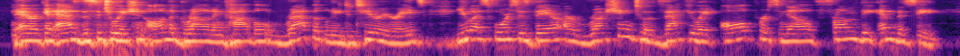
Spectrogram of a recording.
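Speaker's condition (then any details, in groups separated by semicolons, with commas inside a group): No condition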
